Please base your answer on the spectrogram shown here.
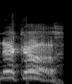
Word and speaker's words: NECA: COME ON, NECA. NECA, PLEASE. WHOA. You better pronounce that a little harder next time. That sounded real bad at first. That's a hard C.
